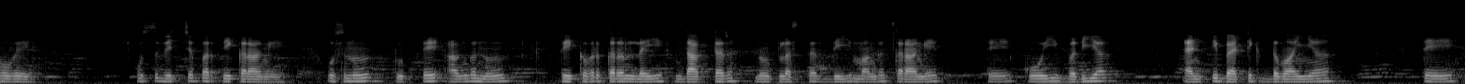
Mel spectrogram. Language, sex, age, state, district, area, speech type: Punjabi, male, 30-45, Punjab, Muktsar, rural, spontaneous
